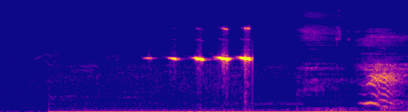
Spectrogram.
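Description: A bird chirping: a quick run of about five short, high notes, each louder than the last, about two seconds in. A brief falling call follows near the end.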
